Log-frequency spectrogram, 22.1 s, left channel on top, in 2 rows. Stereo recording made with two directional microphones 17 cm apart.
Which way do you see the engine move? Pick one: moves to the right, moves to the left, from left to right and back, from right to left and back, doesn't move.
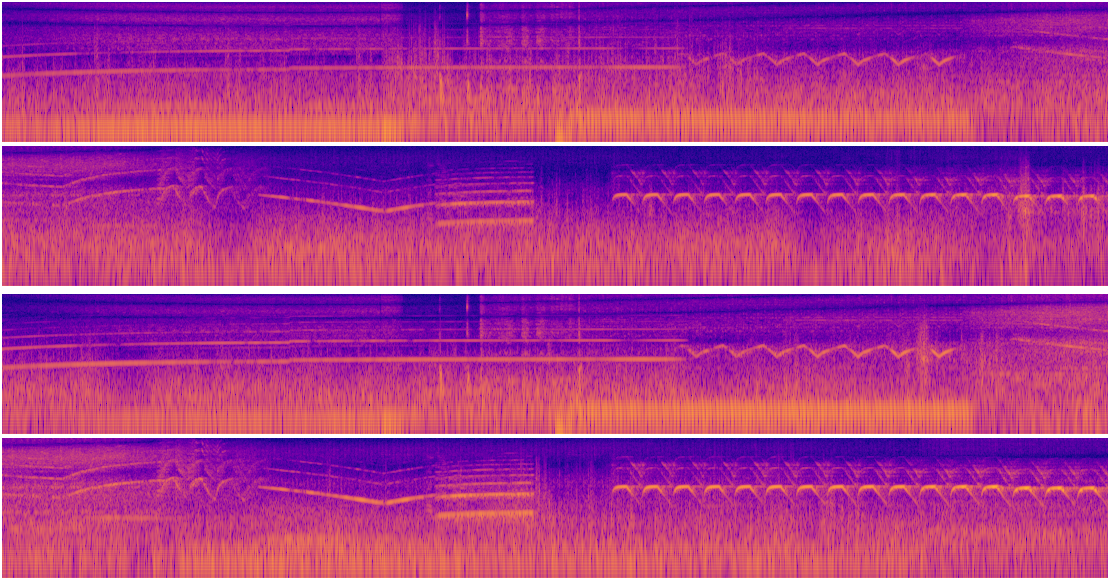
moves to the right.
